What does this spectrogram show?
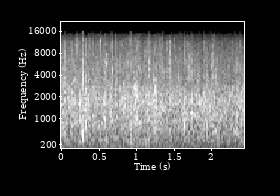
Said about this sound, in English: So could we put our hands together and give them a big shout out?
